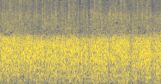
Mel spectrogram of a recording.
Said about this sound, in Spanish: Sale una vez más el maestro para recibir el aplauso del público y agradecerle. Y es un concierto virtuoso, ¿eh?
